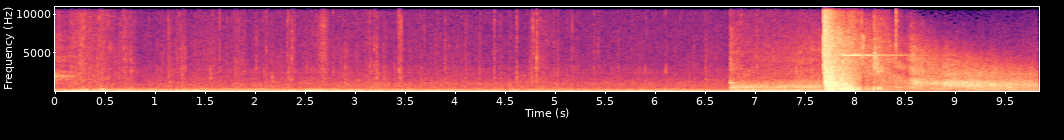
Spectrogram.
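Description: A single gunshot from a Lencac National Match M1A rifle cracks sharply near the end at an outdoor range, loud and close, after a stretch of wind-blown background noise with no talking.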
